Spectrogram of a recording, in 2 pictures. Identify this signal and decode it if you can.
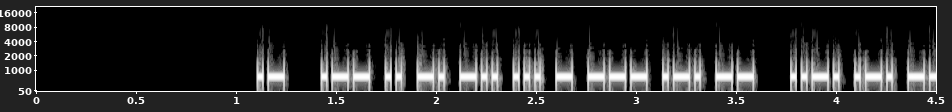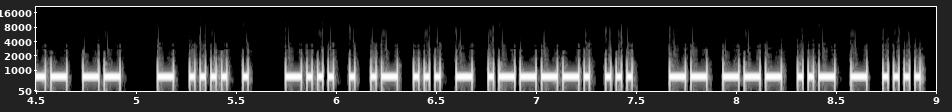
Morse code, heard as a keyed tone, about 44 wpm, 700 Hz. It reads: A WINDSTORM FROM THE BEAST'S MOUTH
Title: A Sound Of Thunder 45wpm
